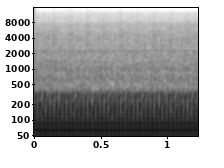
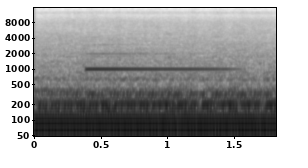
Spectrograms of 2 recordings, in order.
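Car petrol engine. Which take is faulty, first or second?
first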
